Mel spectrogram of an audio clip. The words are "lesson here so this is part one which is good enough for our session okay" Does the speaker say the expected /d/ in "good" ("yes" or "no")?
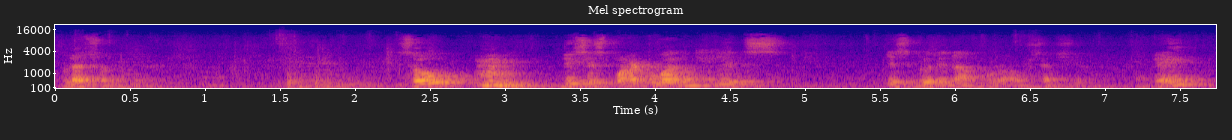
yes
